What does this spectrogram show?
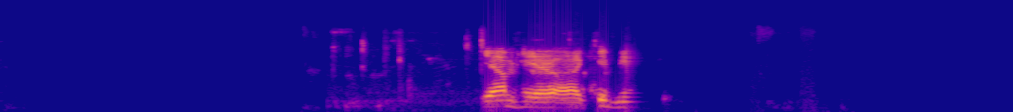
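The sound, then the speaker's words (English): Call audio cutting in and out: a few faint clicks, then a short, clipped burst of a man's speech that stops abruptly, with long stretches of dead silence before and after. “We can't. You're really breaking up.”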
